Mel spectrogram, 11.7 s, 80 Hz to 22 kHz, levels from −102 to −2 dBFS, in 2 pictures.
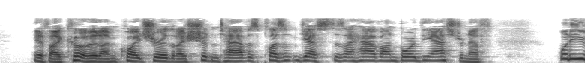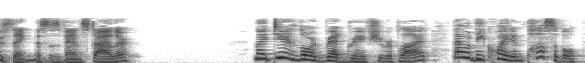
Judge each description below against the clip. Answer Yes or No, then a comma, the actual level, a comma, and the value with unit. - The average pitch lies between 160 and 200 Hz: Yes, medium, 185 Hz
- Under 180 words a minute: No, average, 200 wpm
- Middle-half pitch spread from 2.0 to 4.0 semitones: No, wide, 5.5 semitones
